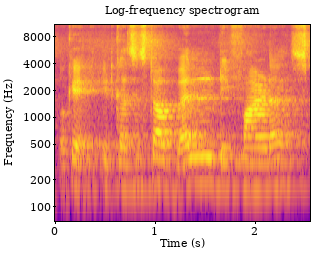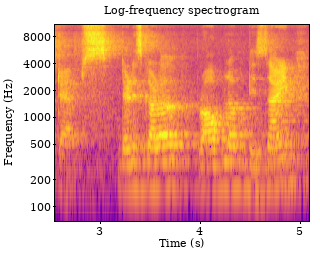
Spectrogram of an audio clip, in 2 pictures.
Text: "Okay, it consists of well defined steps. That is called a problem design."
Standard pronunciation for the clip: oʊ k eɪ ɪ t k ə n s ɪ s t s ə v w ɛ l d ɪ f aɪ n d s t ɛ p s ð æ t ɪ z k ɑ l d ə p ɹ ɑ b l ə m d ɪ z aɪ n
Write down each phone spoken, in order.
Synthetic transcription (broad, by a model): oʊ k eɪ ɪ t k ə n s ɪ s t s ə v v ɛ l d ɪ f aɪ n d s t ɛ p s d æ t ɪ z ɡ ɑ d ə p ɹ ɑ b l ə m d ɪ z aɪ n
